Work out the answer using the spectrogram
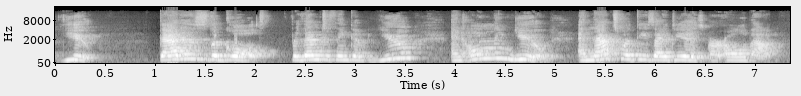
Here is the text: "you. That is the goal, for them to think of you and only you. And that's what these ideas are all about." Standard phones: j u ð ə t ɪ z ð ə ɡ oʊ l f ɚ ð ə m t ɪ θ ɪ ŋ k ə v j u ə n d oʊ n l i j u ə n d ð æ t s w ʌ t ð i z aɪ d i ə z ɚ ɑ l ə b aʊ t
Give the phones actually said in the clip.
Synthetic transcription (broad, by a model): j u ð ə t ɪ z ð ə ɡ oʊ l f ɚ ð ə m t ɪ θ ɪ ŋ k ə v j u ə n oʊ n l i j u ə n ð æ t s w ʌ t ð i z aɪ d i ə z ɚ ɑ l ə b aʊ t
